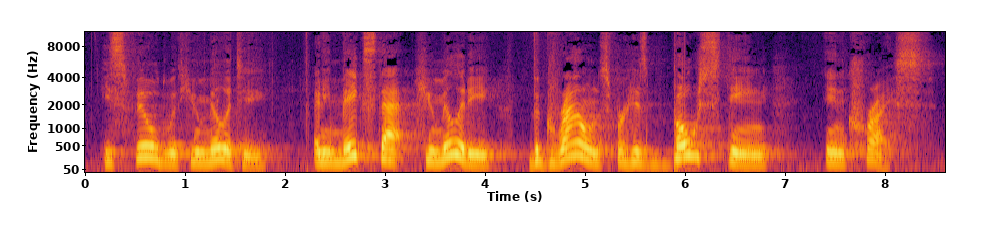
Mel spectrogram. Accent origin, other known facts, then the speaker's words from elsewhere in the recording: Southern California, United States; Dan and I, we're from Southern California. We know something about fires. You know, we have fires every few years here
